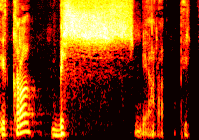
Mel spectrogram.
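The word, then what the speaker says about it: اقْرَأْ بِاسْمِ رَبِّكَ: mudah, itulah sebabnya ketika walaupun di sini ada alifnya, tetap dibacanya cepat dan pendek, iqra bismi rabbik.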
